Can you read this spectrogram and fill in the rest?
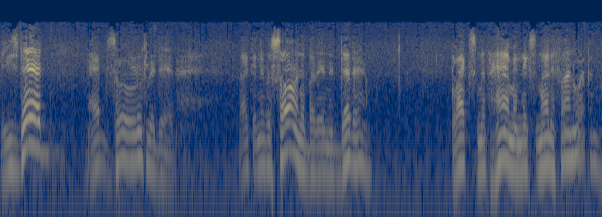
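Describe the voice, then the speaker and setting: An actor playing a crusty, shrewd older frontier doctor, wry and folksy, in a muffled old radio western. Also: male voice, mid-range voice, animated, moderate pace, long pauses, a little hiss or hum, close to an everyday voice. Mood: dryly sardonic. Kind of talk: old-time radio acting.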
